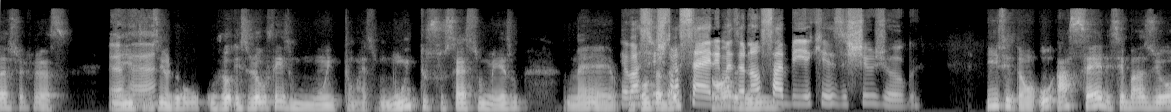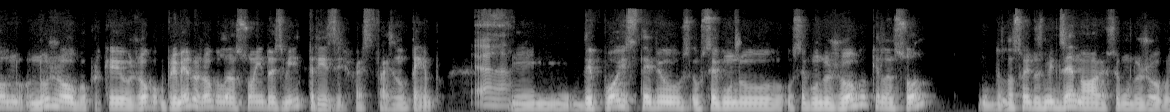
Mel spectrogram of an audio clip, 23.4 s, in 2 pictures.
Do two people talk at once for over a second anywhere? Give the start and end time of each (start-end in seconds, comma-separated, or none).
6.2-7.8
